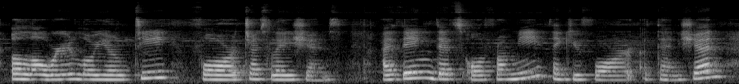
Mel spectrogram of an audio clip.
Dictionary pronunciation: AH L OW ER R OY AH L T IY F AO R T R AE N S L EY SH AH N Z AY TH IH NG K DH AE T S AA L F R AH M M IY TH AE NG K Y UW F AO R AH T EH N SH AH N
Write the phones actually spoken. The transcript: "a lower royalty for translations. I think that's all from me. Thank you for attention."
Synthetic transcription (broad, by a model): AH L OW ER L OY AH L T IY F AO R T R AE N S L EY SH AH N S AY TH IH NG K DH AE T S AA L F R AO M M IY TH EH NG K Y UW F AO R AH T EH N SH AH N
